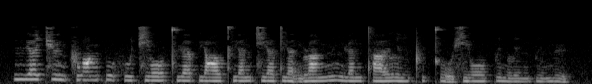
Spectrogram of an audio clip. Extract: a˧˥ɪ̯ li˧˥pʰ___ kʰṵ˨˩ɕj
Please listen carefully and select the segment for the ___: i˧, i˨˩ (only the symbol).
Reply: i˧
